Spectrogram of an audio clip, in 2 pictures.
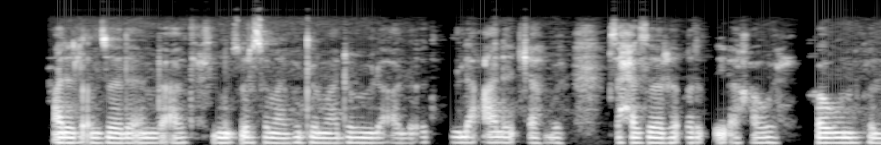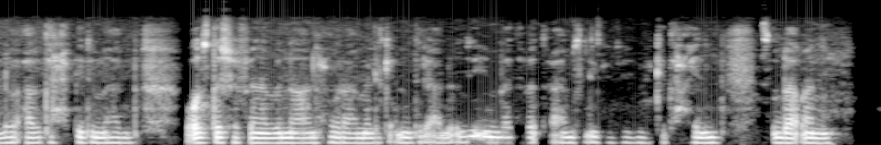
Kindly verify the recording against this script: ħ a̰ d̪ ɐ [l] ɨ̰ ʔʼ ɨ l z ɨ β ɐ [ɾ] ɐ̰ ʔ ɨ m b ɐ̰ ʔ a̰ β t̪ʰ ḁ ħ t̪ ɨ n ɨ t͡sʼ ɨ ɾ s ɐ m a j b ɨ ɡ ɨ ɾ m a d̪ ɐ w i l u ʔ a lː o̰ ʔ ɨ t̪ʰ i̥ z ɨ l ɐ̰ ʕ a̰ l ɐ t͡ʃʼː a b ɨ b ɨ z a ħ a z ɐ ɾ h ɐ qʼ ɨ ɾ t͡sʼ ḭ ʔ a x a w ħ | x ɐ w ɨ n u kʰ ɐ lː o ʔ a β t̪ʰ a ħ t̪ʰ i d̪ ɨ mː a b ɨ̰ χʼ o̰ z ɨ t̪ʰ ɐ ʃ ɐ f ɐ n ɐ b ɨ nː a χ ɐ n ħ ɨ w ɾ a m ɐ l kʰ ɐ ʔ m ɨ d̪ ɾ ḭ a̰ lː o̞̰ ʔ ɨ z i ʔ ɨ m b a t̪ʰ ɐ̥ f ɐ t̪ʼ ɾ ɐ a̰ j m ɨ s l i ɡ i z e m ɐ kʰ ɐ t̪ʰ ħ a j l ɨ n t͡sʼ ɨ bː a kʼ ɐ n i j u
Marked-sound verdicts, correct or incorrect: correct, incorrect

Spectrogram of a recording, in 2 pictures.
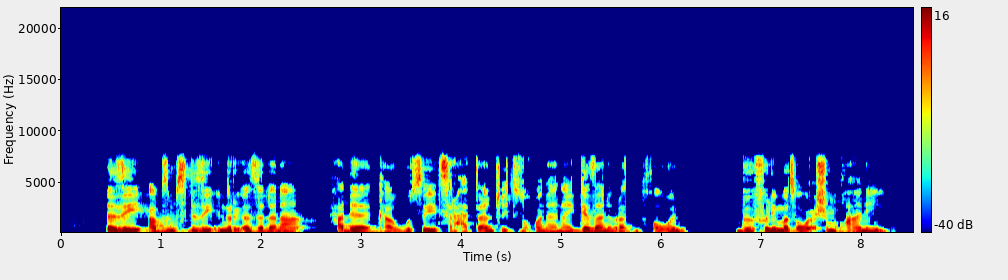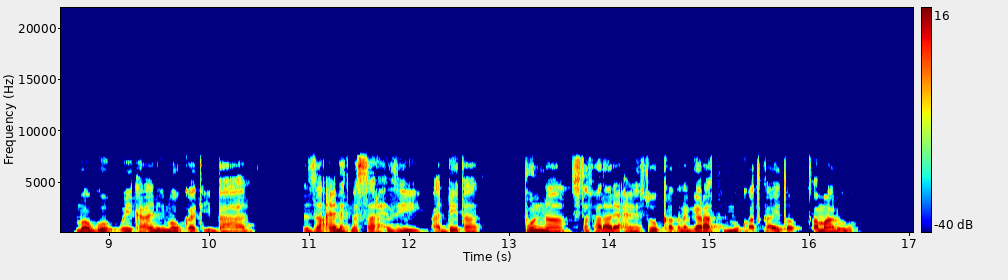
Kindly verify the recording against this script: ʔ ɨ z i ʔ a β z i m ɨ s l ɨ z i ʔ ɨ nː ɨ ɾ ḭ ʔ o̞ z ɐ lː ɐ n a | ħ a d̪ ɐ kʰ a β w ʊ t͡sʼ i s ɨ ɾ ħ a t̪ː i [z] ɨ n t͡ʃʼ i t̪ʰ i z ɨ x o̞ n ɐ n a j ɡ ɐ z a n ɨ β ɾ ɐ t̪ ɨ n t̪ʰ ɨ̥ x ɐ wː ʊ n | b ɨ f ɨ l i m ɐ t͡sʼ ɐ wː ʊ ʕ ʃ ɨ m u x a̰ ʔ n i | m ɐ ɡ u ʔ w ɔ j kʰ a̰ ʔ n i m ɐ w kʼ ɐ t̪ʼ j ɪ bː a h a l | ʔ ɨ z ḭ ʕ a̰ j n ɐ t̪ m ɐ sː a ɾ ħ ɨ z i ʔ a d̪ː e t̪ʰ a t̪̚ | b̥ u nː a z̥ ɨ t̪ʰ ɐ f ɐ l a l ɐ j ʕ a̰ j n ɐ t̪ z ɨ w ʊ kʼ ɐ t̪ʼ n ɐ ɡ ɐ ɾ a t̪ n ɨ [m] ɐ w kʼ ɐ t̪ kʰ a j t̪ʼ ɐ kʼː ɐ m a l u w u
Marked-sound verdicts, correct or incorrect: incorrect, correct

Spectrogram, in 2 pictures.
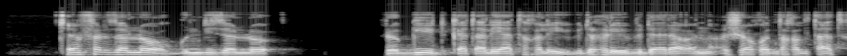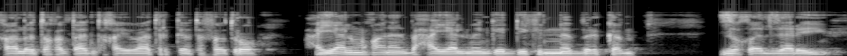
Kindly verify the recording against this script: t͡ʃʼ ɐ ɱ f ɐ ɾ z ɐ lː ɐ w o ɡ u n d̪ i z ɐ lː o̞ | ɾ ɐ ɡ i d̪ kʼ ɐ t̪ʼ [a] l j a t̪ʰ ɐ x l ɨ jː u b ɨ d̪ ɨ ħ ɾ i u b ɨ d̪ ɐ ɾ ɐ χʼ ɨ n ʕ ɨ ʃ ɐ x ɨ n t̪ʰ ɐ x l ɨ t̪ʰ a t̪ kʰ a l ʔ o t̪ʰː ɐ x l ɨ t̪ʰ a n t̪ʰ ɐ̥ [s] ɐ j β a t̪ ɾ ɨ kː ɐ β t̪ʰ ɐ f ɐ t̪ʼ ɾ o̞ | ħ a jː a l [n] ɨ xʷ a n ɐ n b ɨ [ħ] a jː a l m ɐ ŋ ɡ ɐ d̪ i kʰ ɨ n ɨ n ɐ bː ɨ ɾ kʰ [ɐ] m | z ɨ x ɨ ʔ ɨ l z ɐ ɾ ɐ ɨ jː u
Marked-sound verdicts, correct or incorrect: incorrect, incorrect, incorrect, correct, correct

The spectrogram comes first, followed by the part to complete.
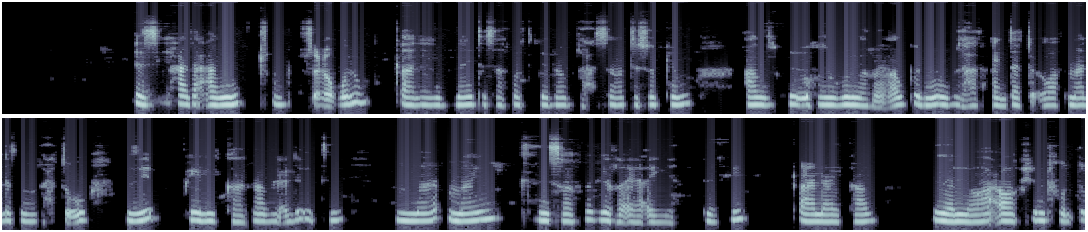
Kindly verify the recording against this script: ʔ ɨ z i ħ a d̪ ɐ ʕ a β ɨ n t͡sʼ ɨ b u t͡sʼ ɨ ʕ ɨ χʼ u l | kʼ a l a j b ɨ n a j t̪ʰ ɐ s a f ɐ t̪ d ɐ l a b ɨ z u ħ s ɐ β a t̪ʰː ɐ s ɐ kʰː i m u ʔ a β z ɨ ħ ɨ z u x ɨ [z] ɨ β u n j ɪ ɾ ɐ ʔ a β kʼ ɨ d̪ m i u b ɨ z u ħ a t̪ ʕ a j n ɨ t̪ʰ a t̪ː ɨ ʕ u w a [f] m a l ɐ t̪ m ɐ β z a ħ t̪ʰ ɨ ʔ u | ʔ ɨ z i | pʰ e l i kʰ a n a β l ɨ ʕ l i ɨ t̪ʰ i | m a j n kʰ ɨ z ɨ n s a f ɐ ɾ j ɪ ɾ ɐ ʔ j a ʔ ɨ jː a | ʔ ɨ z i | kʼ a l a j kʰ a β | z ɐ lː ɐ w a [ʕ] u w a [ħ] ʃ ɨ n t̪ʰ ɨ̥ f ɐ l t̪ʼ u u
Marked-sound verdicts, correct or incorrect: correct, correct, correct, incorrect

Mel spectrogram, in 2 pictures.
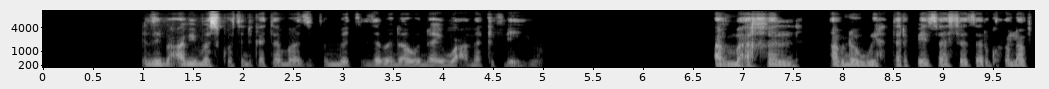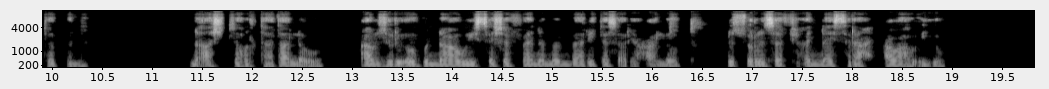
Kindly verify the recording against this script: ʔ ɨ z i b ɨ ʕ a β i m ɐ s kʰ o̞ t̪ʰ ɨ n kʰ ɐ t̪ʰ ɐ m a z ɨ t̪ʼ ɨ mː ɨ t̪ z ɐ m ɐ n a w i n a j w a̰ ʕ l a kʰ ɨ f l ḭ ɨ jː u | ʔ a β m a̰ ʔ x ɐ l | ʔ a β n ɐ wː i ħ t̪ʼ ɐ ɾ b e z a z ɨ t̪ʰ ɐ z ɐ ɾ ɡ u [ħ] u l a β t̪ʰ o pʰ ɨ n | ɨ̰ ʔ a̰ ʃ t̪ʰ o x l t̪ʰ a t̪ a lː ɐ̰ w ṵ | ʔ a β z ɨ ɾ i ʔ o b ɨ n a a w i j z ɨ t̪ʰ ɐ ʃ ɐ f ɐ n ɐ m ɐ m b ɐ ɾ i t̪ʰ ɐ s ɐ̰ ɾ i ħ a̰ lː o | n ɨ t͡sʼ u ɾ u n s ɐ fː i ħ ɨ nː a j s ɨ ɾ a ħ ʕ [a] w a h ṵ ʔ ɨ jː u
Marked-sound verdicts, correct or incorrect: correct, correct

